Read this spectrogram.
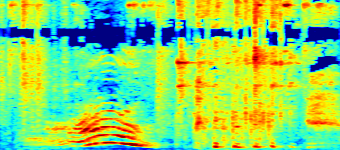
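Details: Female pet dog crying as her owner is about to leave; a single drawn-out whine arcs up and falls back over about a second, then the owner's voice speaks reassuringly.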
